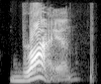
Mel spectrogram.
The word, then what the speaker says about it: Bryan: Bryan, which rhymes with lion and a near homonym of lying, was known for his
